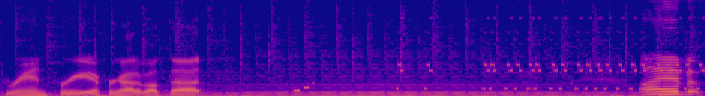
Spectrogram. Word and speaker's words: Grand Prix: I see oh yeah Grand prick say pronounced Grand Prix I forgot about that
